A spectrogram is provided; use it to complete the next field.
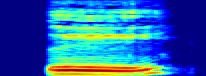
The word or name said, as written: ы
